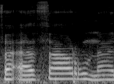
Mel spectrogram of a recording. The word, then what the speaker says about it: فَأَثَرْنَا: نَقْعًا فَأَثَرْنَا بِهِ نَقْعًا اس کے ہجے کر لیتے ہیں، فا زبر فا، حمزہ زبر آ، فَأَثَرْ را زبر ثار، جلدی جلدی پڑھنا ہے۔ فَأَثَرْ نون زبر نا، فَأَثَرْنَا اگر ہم جہاں پہ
